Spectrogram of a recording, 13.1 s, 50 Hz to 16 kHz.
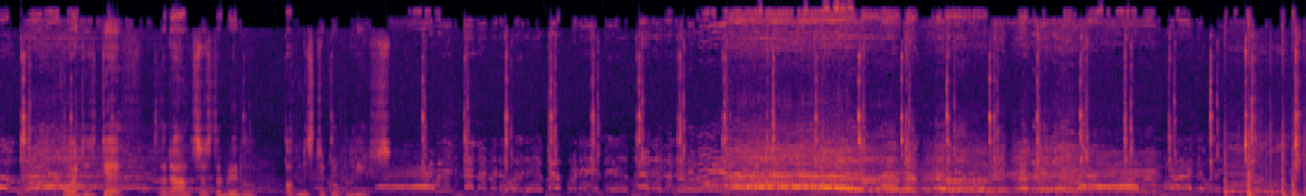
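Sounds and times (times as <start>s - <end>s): women singing wailing notes: 0.0s - 13.0s
clicking beat: 0.1s - 0.9s, 4.2s - 13.0s.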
